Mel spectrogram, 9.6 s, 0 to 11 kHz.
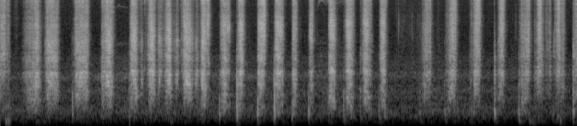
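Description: A white plastic-bristle brush scrubs the suede side panel of a brown Nike Vintage Challenger suede sneaker, held in one hand with masking tape over the sole and swoosh. About 27 quick, somewhat uneven rubbing strokes make bright, hissy bursts with very little low end, each stopping sharply.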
